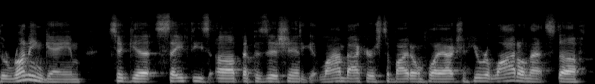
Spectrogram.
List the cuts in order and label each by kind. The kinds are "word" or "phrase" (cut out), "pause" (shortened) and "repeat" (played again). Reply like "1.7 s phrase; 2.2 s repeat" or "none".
2.5 s word; 3.0 s word

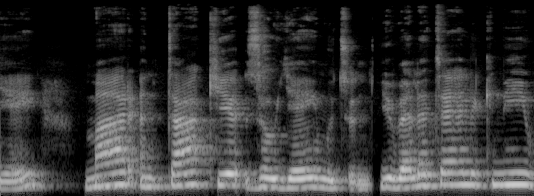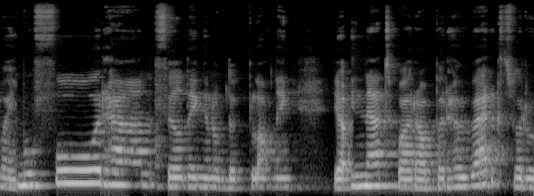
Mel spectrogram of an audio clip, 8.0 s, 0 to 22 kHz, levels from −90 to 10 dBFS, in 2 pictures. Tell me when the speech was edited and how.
1.0 s word; 2.8 s word; 4.1 s phrase; 5.2 s phrase; 6.6 s word

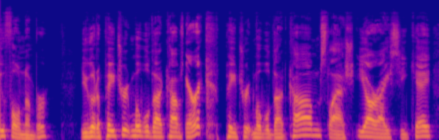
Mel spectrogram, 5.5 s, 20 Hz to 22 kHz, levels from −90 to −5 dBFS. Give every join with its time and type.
2.3 s word

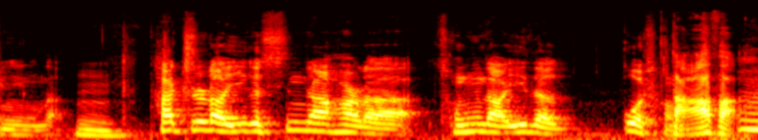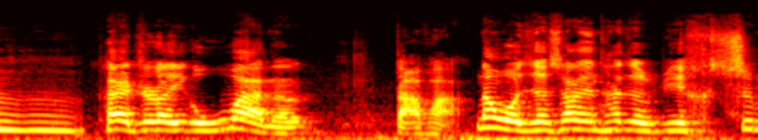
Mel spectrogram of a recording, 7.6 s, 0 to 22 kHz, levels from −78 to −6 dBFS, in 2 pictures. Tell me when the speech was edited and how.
6.2 s word

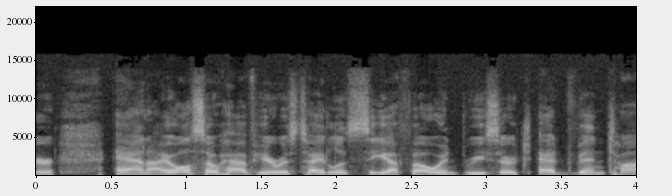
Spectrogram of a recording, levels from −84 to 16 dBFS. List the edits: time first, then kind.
2.8 s word

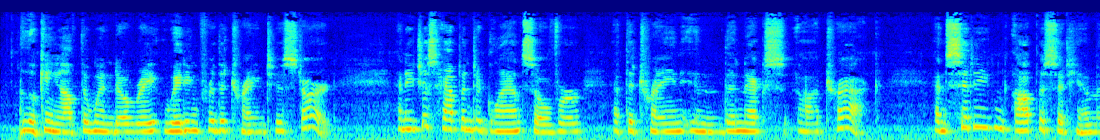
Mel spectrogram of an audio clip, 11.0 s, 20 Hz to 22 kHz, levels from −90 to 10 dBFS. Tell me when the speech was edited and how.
none

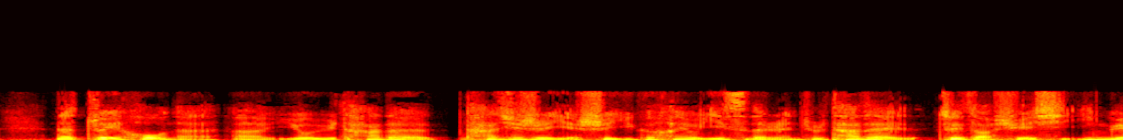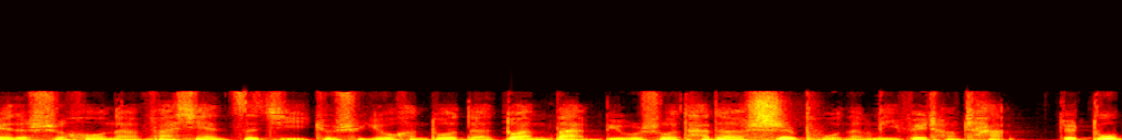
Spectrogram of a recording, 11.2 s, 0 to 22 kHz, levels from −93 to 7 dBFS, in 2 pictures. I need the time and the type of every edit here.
1.1 s pause; 2.2 s pause

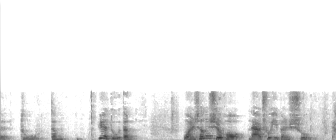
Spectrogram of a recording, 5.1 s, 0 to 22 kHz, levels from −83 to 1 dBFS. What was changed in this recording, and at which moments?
1.4 s pause; 2.7 s pause

